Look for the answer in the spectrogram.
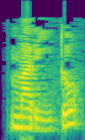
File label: italian husband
